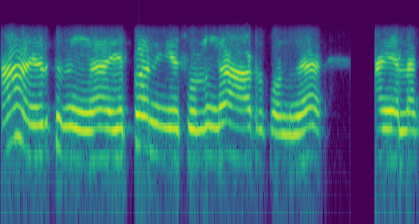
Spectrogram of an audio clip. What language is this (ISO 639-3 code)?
tam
